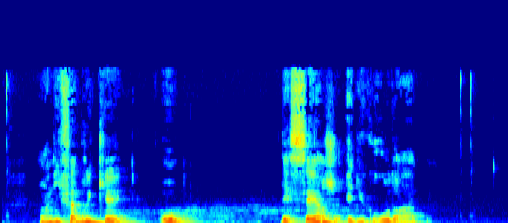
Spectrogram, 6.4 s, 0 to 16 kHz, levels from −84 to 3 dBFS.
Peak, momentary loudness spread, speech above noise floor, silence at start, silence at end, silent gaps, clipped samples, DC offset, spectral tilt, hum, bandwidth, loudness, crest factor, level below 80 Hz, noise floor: -6 dBFS; 15 LU; 35 dB; 0.5 s; 1.1 s; none; under 0.1%; under 0.1%; -5.5 dB/octave; none; 11.5 kHz; -22 LUFS; 18 dB; -56 dBFS; -56 dBFS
